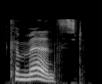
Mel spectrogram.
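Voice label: "commenced", English, British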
